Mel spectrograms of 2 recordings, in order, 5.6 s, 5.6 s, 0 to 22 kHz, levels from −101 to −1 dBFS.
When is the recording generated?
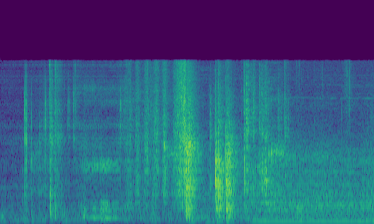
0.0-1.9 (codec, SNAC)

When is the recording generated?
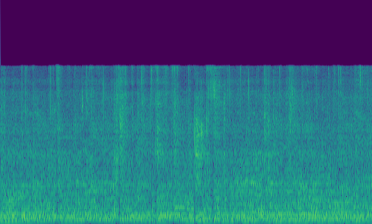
0.0-5.6 (codec, SNAC)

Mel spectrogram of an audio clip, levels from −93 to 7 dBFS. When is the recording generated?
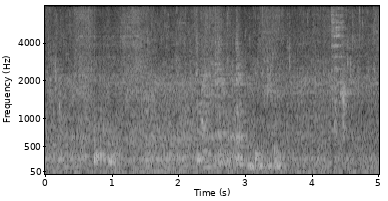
0.5-1.4 (codec, SNAC)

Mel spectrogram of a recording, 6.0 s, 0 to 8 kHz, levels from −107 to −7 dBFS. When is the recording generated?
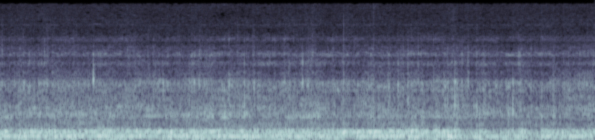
0.0-6.0 (codec, SNAC)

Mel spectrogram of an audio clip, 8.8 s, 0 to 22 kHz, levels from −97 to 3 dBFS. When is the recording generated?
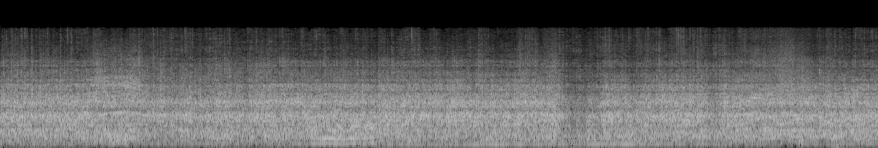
7.4-8.3 (codec, SNAC)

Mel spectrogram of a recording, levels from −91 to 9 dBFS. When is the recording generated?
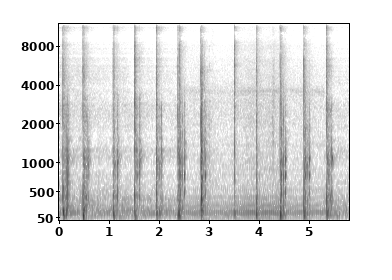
0.0-2.4 (codec, SNAC); 5.3-5.8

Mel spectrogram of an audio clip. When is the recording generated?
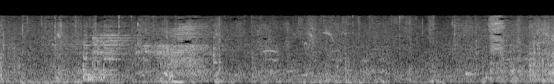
none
